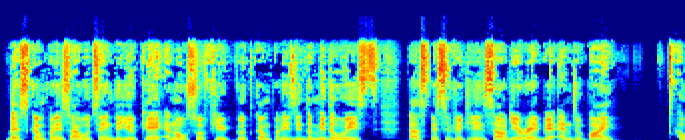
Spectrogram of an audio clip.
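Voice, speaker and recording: A man from Bulgaria, Bulgarian his first language, calmly answering as a podcast guest and explaining his work with many "uh" fillers. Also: medium pitch, smooth, no room sound, clean studio sound. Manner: steady, methodical, many "uh" fillers. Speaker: podcast guest, hospitality consultant. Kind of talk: casual interview answer.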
